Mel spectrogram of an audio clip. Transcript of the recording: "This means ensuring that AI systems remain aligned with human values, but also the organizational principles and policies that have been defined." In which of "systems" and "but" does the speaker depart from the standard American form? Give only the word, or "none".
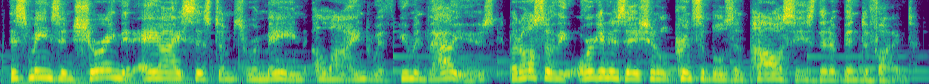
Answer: none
